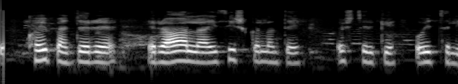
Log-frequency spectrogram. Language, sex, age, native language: Icelandic, male, 12, Icelandic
